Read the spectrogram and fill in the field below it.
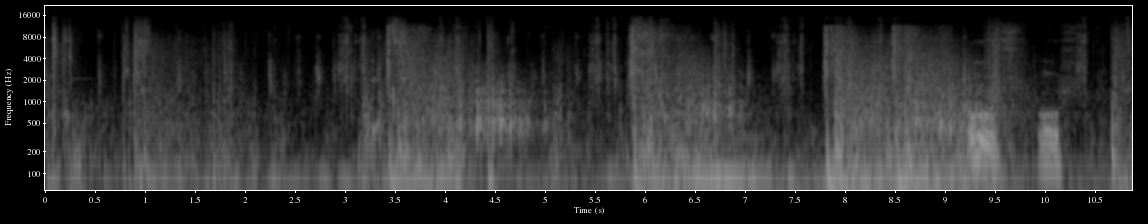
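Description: Gunfire from a weapon in Fortnite Battle Royale, bursts of shots mixed into busy game sounds, with a player's short grunts over the top.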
